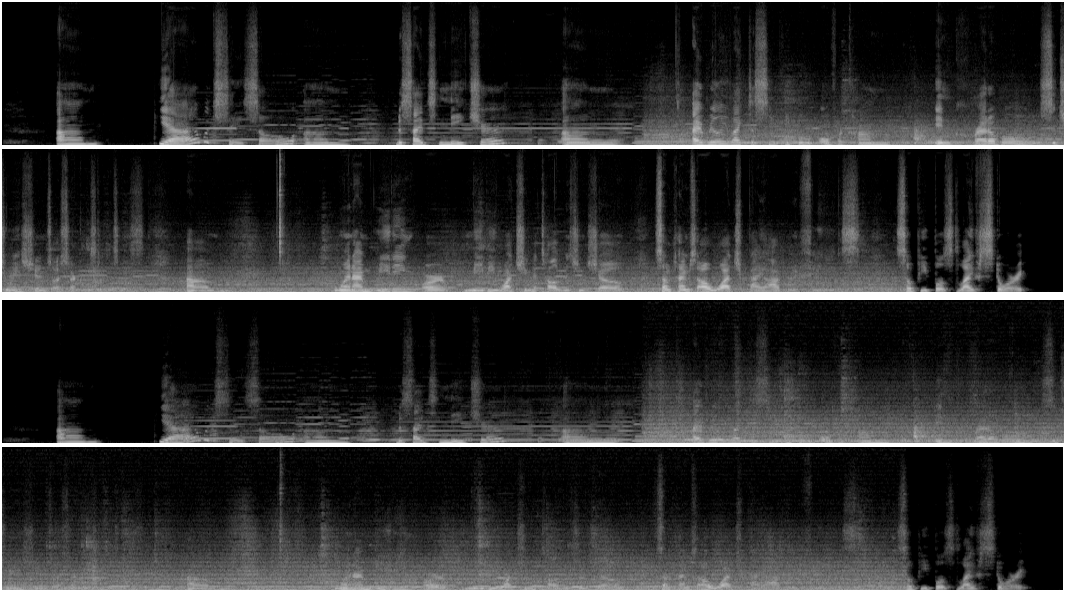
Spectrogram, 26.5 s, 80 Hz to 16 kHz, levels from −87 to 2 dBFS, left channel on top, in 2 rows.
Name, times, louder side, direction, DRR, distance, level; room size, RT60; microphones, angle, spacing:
voice 1, 0.7-1.2 2.0-4.4 4.9-6.3 7.0-7.8 8.6-11.1 11.7-16.2 17.4-26.0, left 5 dB, 70° left, 0.5 m, -32 dB
sound 1, 2.1-22.0, right 4 dB, 25° right, 2.4 m, -44 dB
sound 2, 6.7-14.9, left 1 dB, 5° left, 0.9 m, -43 dB
sound 3, 8.0-24.6, right 2 dB, 75° right, 1.2 m, -33 dB
4.7 x 2.6 x 2.3 m
head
